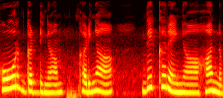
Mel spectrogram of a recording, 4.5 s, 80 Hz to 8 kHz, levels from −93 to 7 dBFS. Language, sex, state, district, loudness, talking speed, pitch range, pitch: Punjabi, female, Punjab, Kapurthala, -17 LUFS, 80 wpm, 205-255 Hz, 225 Hz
